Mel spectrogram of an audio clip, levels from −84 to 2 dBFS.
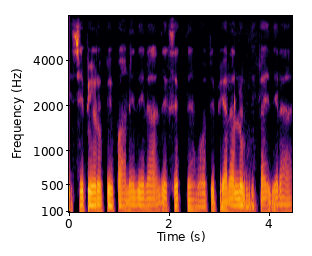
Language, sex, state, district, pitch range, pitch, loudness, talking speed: Hindi, male, Bihar, Araria, 95-100 Hz, 95 Hz, -16 LUFS, 255 wpm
